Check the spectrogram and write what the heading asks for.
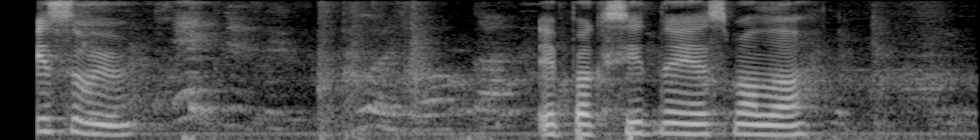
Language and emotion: Russian, neutral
